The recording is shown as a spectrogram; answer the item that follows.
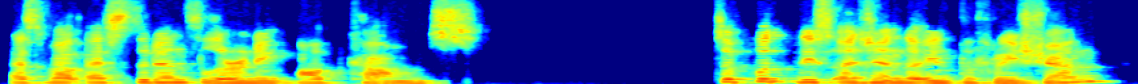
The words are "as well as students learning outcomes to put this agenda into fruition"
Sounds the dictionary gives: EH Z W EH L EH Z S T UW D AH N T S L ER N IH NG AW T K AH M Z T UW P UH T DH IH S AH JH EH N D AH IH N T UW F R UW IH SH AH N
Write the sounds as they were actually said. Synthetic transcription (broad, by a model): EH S W EH L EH S T UW D AH N T S L ER N IH NG AW T K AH M S T UW P UH T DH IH S AH JH EH N D AH IH N T UW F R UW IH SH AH N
